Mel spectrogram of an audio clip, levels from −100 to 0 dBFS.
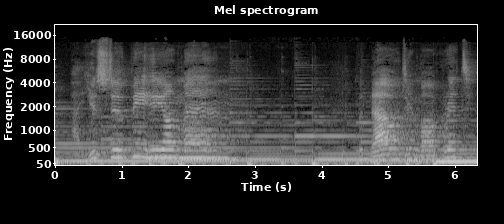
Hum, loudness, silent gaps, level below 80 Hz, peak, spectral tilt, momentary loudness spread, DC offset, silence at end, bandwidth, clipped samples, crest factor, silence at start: none; -32 LUFS; none; -44 dBFS; -12 dBFS; -5.5 dB/octave; 10 LU; under 0.1%; 0 s; 15 kHz; under 0.1%; 18 dB; 0 s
